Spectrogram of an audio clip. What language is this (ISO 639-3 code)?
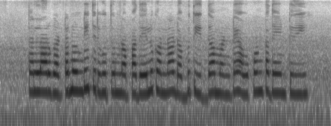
tel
